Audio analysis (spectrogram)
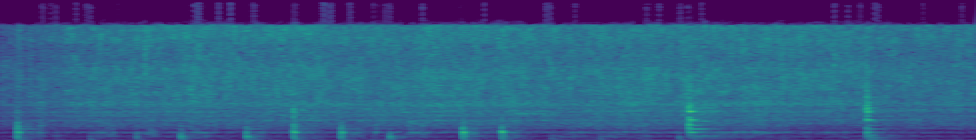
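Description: Garlic tipped into onions frying in a pan for an oyster dish, with a steady low sizzle under repeated sharp clicks of a utensil stirring against the pan, about a dozen taps spread across the moment.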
